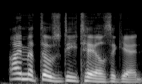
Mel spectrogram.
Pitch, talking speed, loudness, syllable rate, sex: 165 Hz, 210 wpm, -17 LUFS, 6.4 syllables/s, male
